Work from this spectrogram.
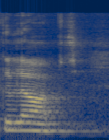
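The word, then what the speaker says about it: gloves: ग्लब ठीक है ग्लो ग्लोब्स नहीं पढ़ना है आपको पढ़ना है ग्लव्स जैसे कि देखिए यहां प जीएल का हो गया ग्लो और य यहां पे ओ साइलेंट हो गया और बी ई एस का हो जाएगा ज ठीक है अधा व और ज ये हो जाएगा आपका ग्लव्स ग्लव्स का मतलब होता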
